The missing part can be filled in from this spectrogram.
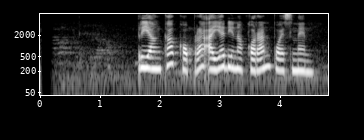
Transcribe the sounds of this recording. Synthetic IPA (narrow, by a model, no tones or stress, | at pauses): pɾiaŋkakɔpɾaʔajadinakɔɾanpɔɛsnɛn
